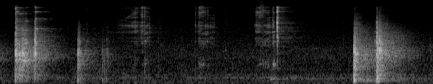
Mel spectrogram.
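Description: Scissors cutting a square of fabric for a baby toy, several sharp metallic snips spaced irregularly, close and crisp, with no talking.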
